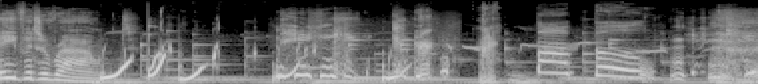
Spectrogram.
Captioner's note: laughs and snorts; all laugh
